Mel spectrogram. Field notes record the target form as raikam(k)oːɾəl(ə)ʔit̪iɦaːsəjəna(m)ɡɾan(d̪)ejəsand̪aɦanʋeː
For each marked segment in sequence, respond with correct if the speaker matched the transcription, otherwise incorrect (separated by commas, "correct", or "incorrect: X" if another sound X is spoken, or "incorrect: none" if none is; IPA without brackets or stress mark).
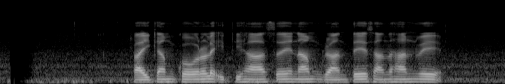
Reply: correct, correct, correct, incorrect: t̪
